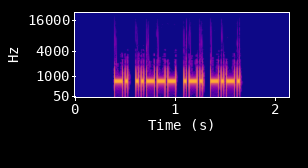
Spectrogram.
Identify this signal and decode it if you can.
Morse code, heard as a keyed tone, about 44 wpm, 700 Hz. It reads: N2RC
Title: Easy Call Signs Repeated 2x - 45wpm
